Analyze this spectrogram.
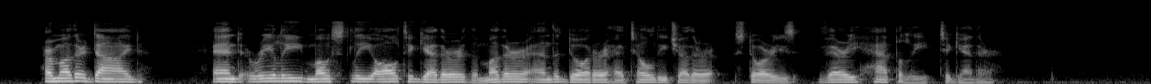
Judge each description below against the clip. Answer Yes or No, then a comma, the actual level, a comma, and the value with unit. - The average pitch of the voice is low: Yes, low, 115 Hz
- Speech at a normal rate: No, slow, 105 wpm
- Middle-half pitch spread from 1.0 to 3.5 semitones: No, average, 3.9 semitones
